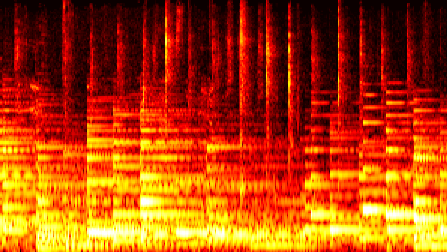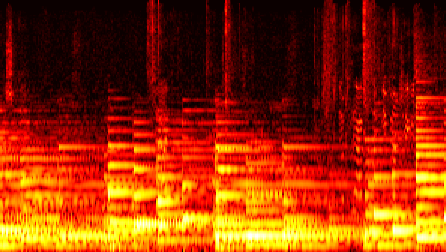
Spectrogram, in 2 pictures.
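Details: Steady solo piano music with flowing chords and melody throughout, no animal sounds present.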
